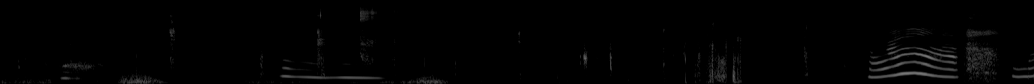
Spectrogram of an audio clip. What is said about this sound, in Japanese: もう我慢できないにゃ。大好きなご主人様のお顔をいっぱいいっぱいペロペロなめなめしていいにゃ。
